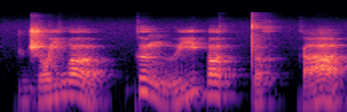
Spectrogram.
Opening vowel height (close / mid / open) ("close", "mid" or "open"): mid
